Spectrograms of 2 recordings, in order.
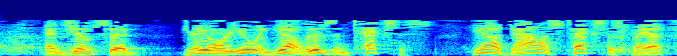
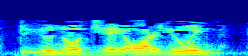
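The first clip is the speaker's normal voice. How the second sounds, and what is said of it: Put-on Romanian accent. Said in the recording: “That's my Romanian accent.”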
